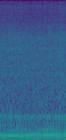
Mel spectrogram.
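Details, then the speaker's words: Mazda Miata, after the air intake was fixed, idles only sometimes and dies on any throttle. Low idle wavering in loudness, close to dying. Owners suspect bad gas or a bad sensor, not confirmed. Unstable idle. "we're kind of at a weird standstill of why it sometimes wants to idle and why it sometimes does not but we also can sometimes give a gas and sometimes not give it gas sometimes if you give it any throttle at all it just dies so"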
